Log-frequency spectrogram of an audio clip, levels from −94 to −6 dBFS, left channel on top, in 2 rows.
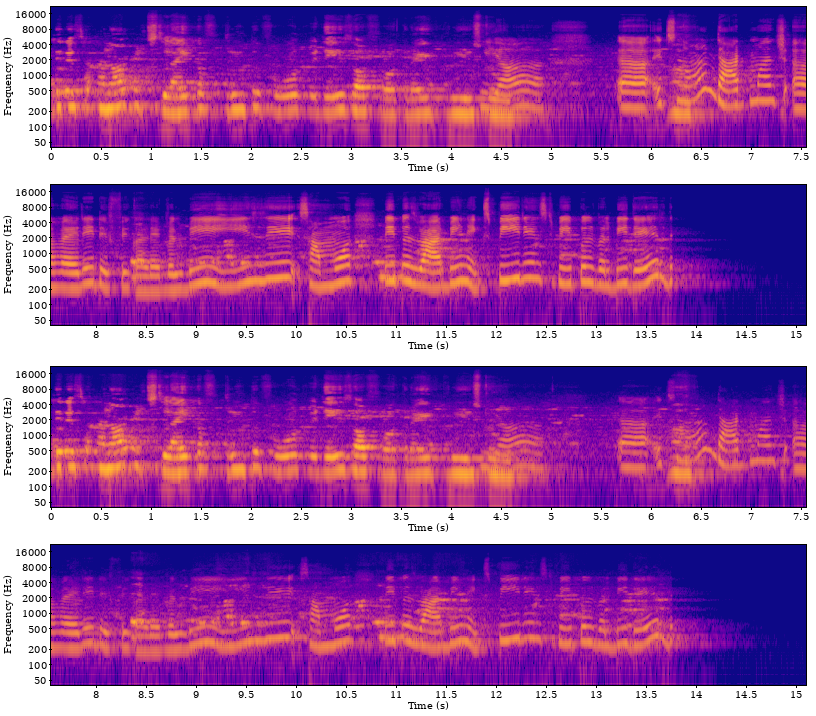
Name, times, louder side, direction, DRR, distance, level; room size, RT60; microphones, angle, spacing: voice 1, 0.0-4.6 5.0-5.3 6.2-6.5 8.3-8.5 8.9-9.6 10.6-11.1 11.4-11.5 12.7-12.8 13.3-13.5, right 2 dB, 15° right, 1.4 m, -31 dB
voice 2, 4.3-5.3 5.6-13.8, left 6 dB, 80° left, 0.7 m, -33 dB
25.0 x 23.0 x 9.0 m
head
